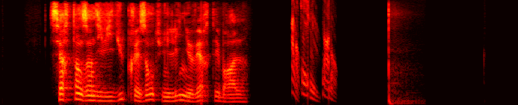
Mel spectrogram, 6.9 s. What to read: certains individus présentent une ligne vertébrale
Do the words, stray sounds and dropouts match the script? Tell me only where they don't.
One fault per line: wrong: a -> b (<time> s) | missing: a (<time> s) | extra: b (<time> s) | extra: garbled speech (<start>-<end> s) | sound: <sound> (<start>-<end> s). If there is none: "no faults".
sound: chirp (3.9-4.5 s)
sound: thud (5.2-5.7 s)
